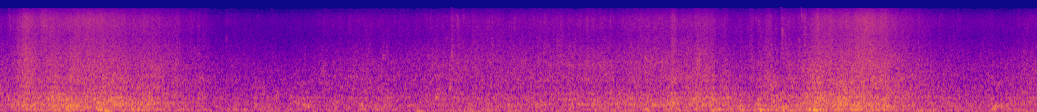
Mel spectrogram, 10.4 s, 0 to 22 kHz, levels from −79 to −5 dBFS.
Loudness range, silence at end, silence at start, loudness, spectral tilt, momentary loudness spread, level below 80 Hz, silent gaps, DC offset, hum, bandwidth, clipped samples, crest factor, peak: 7 LU; 0 s; 0 s; -29 LUFS; -3.5 dB/octave; 11 LU; -42 dBFS; none; under 0.1%; none; 16 kHz; under 0.1%; 18 dB; -10 dBFS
